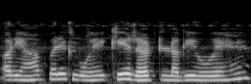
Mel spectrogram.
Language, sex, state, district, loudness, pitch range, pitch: Hindi, female, Uttar Pradesh, Hamirpur, -17 LUFS, 200-240 Hz, 210 Hz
